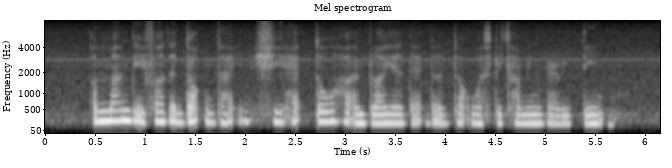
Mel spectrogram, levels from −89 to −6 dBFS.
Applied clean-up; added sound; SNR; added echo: none; none; none; none.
